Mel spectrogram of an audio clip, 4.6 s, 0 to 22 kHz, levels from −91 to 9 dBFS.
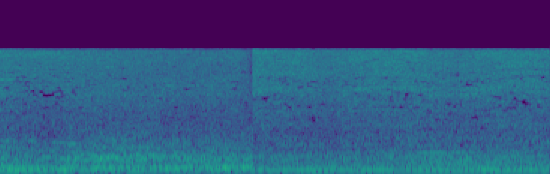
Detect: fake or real real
